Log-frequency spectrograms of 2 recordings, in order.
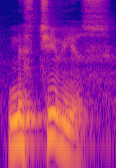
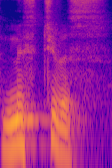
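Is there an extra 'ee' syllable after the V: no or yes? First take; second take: yes; no. First: An extra 'ee' vowel follows the V. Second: No extra vowel follows the V sound. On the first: The speaker calls it wrong. "People pronounce it mischievous" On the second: The speaker calls it right. "There is no I after V in that word"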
